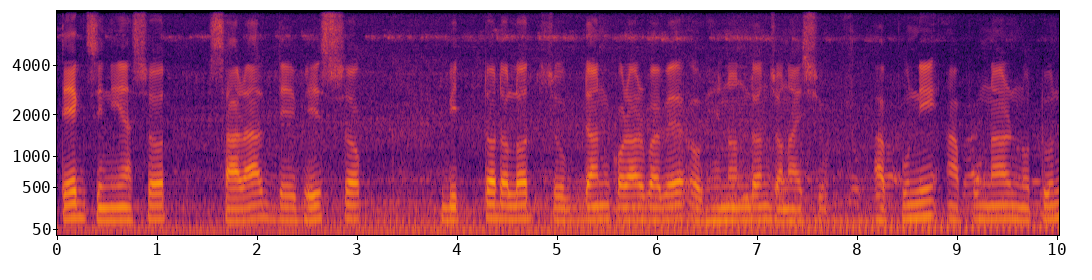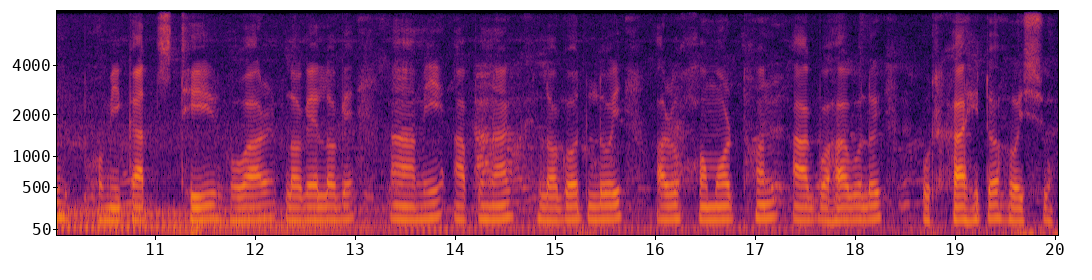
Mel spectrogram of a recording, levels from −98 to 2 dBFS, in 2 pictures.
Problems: constant background noise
